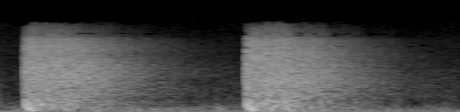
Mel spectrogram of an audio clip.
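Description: Two loud signal shots from a rifle, fired about a second apart, each a sharp crack followed by a long fading tail, with no voices.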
